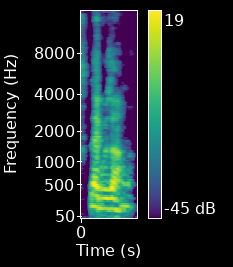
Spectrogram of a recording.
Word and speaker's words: Leguizamo: Leguizamo.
